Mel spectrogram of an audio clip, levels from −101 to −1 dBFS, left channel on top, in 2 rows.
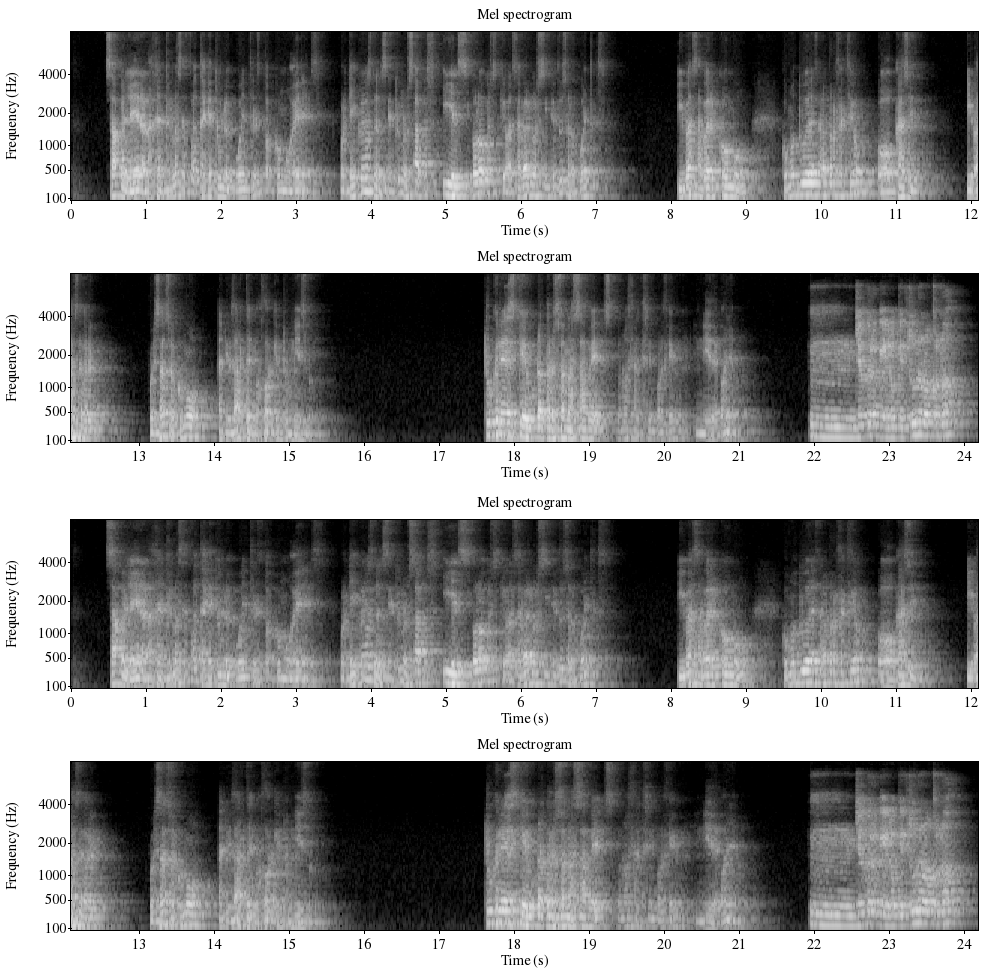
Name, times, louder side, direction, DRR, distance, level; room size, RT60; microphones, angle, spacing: voice 1, 0.5-3.2 3.6-6.9 8.1-9.0 9.5-11.2 11.9-12.4 13.1-13.8 14.1-15.2 17.6-20.9, left 2 dB, 45° left, 3 dB, 0.6 m, -22 dB
voice 2, 21.9-23.8, left 1 dB, 20° left, -2 dB, 1.0 m, -23 dB
4.6 x 2.6 x 4.1 m, 0.78 s
head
